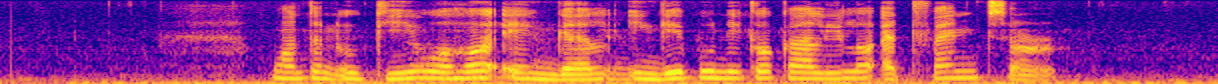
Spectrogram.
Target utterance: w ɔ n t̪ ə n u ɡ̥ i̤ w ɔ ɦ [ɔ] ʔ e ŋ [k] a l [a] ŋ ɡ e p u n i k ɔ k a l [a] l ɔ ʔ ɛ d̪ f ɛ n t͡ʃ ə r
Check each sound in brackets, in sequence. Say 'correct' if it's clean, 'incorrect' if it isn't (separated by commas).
correct, incorrect, incorrect, incorrect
